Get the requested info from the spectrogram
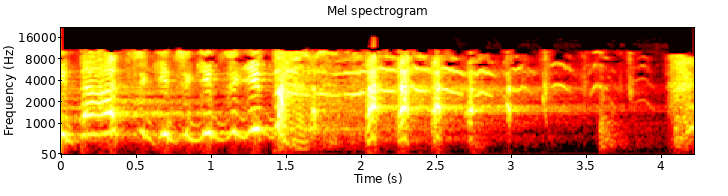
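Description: A woman laughing hard in a high pitch, a long run of rapid bursts of laughter that trails off about three and a half seconds in.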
